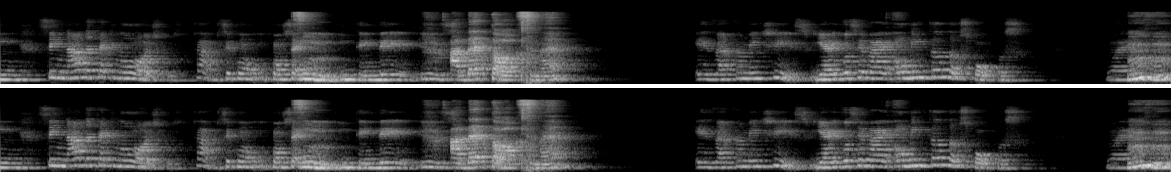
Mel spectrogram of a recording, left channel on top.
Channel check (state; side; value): normal; both; correlation 0.52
